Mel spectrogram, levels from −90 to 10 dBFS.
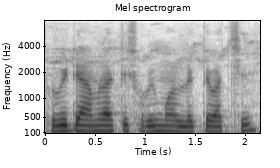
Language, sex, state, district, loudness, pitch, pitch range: Bengali, male, West Bengal, Cooch Behar, -16 LUFS, 145 Hz, 140-150 Hz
